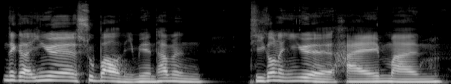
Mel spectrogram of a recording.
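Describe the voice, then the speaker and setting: A man's voice: medium pitch, a little slow, smooth. A man with a Taiwanese accent hosting a podcast, explaining things casually in an easygoing, jokey way. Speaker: podcast host.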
